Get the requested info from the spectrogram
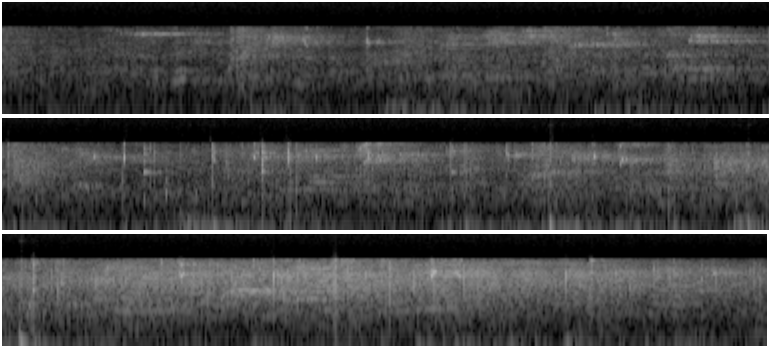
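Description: Badminton rally in a sports hall: a series of sharp racket strikes on the shuttlecock from about six seconds in, over thudding footwork and shoe squeaks on the court floor. Background voices murmur through the hall.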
